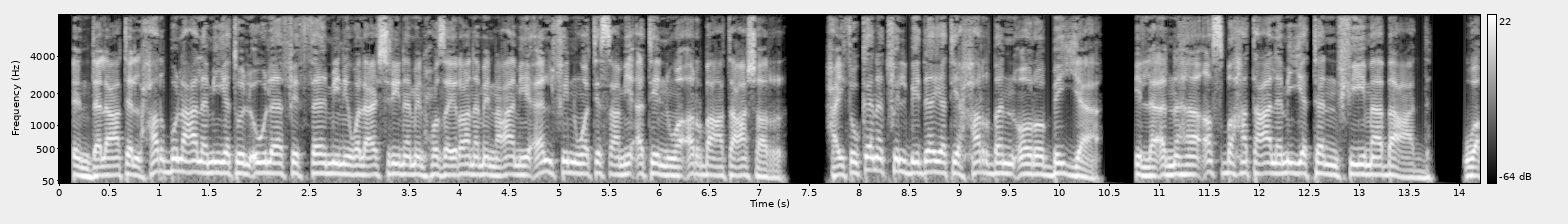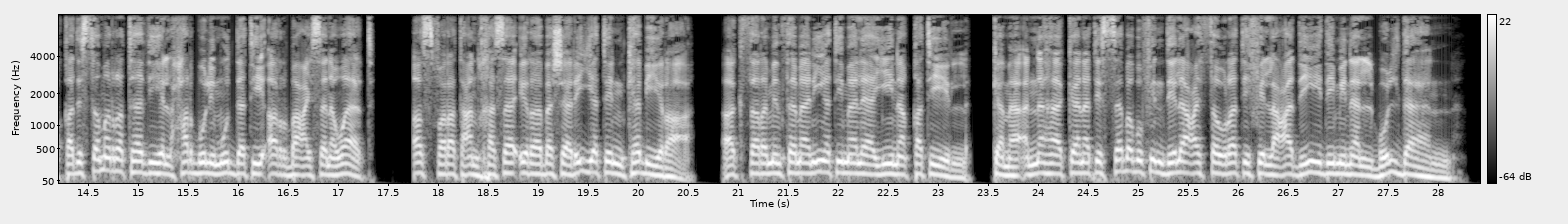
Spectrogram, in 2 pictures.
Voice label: arabic documentaries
